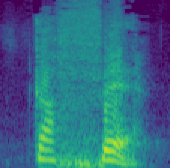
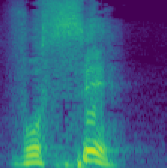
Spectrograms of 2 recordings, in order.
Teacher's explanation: é a mesma café é uma oxítona você é uma oxítona só que o som de café é aberto o som de você é fechado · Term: som aberto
